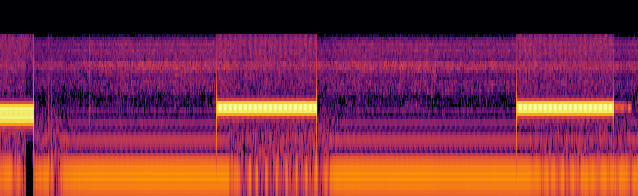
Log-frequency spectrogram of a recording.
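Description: A steady telephone line tone plays while a call is being transferred: three long, level tone bursts separated by longer gaps, over a constant low line hum.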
